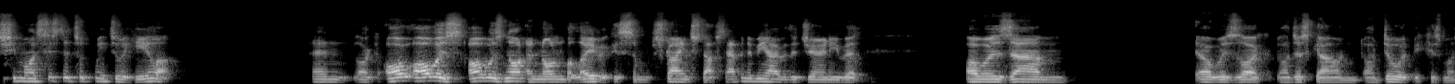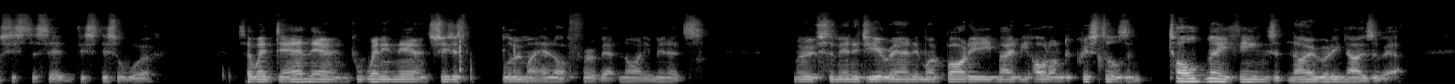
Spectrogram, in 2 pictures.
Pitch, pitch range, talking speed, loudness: 115 Hz, 110-125 Hz, 185 wpm, -23 LUFS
